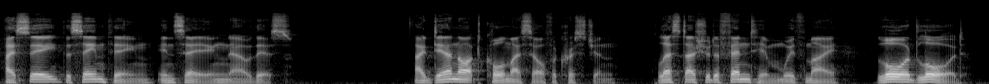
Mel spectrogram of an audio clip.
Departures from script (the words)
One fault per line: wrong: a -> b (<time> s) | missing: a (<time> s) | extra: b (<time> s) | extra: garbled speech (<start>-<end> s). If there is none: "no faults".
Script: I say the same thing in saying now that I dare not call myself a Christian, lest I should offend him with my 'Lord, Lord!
wrong: that -> this (2.5 s)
